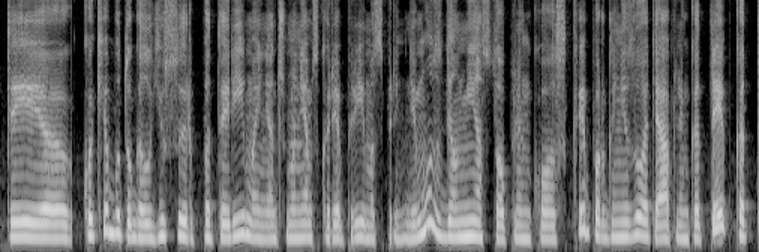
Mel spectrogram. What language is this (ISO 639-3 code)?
lit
